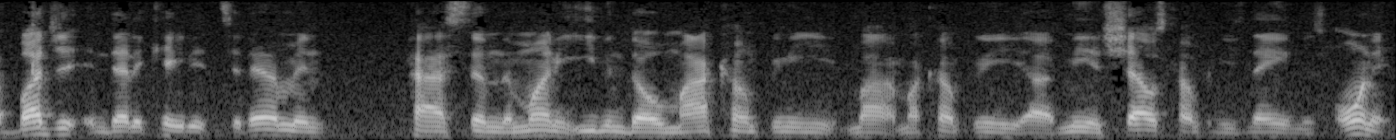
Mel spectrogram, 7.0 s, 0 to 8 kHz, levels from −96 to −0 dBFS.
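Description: Speech cut by the noise suppressor at 0.04–0.57 s, just before "dedicate it to them", then at 5.99–6.28 s and 6.47–6.70 s. The suppressor mistook quiet speech for background and pulled it down by about 10–12 dB, leaving faint, swallowed fragments.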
